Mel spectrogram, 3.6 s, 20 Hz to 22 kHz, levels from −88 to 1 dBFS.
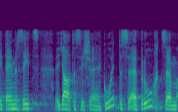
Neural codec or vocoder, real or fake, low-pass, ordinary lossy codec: codec, 16 kHz, 8 kbps, FunCodec, trained on LibriTTS, 25 frames a second; fake; 7.2 kHz; none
